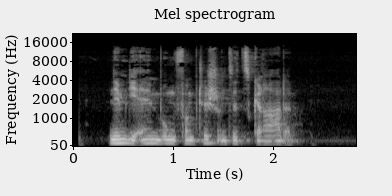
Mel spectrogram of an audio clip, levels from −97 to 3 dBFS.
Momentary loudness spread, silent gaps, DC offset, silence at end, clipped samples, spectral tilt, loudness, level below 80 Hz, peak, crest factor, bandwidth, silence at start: 11 LU; none; under 0.1%; 0.6 s; under 0.1%; -4.5 dB/octave; -26 LUFS; -66 dBFS; -8 dBFS; 20 dB; 14 kHz; 0.35 s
